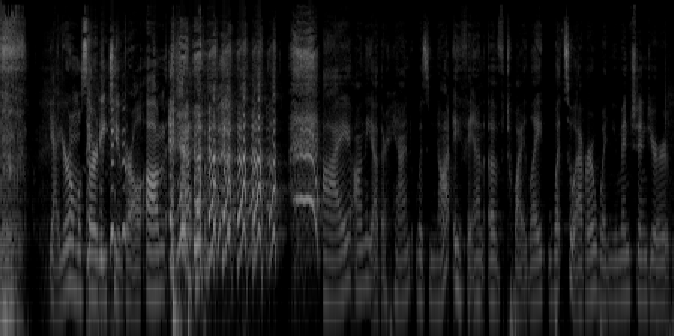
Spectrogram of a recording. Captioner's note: laughter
